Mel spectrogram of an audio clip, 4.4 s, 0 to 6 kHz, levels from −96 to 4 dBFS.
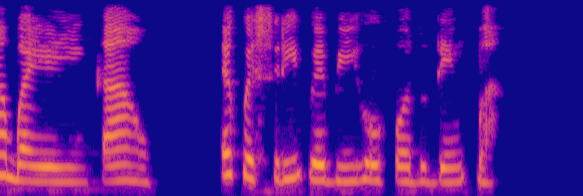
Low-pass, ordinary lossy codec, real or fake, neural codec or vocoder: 5.4 kHz; none; real; none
